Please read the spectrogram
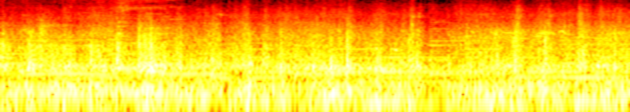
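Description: Passenger train running on jointed track, heard from on board: a steady rumble of the moving cars with irregular clicks of the wheels over the rails.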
